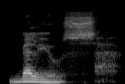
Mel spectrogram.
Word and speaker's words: melius: I may be throwing in a long, I think I just put in an extra long. Yeah, I did. Yeah, it's short, isn't it? Yeah. Sorry. That should be pronounced Melius, shorty.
